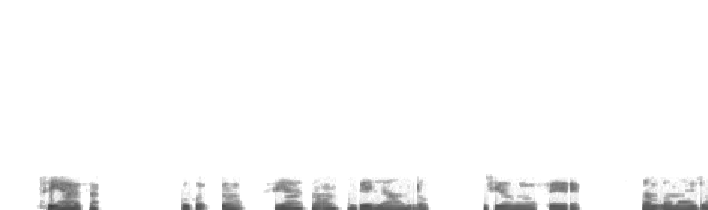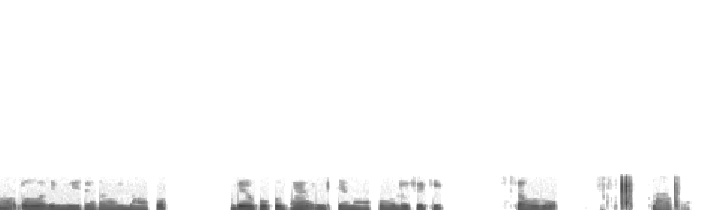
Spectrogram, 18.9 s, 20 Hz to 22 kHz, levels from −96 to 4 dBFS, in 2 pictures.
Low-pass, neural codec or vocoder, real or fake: 3.6 kHz; none; real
